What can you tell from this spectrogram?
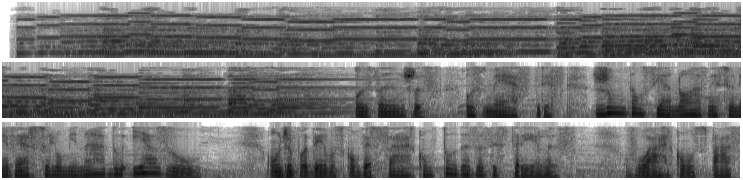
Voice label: AMIZADE MISTICA F, Telemensagens

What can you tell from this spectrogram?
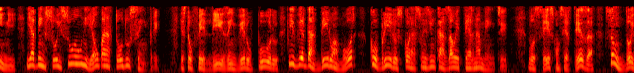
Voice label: PARABENS PELO CASAMENTO DO AMIGO (M); Casamentos

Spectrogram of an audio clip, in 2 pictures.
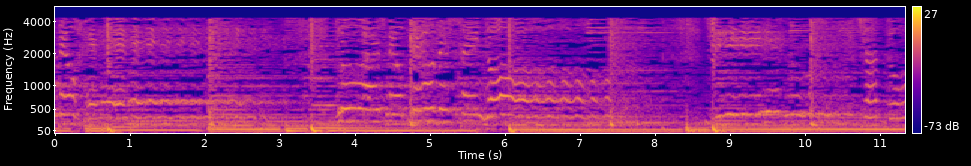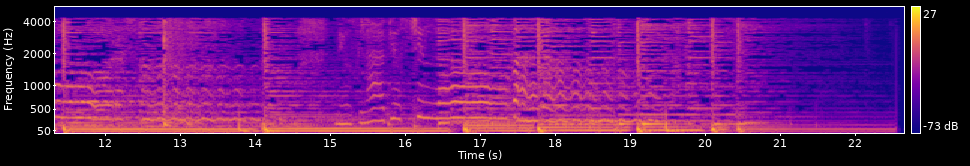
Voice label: ANO NOVO NEUTRO F; Telemensagens; Natal e Ano novo; fem; Misto

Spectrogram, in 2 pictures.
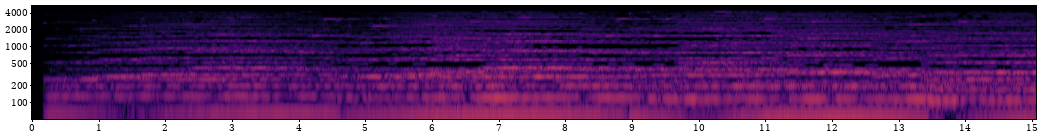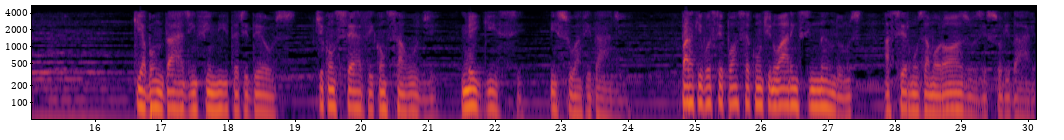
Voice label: Neutro Católico masculino; Aniversários; Aniversários diversos

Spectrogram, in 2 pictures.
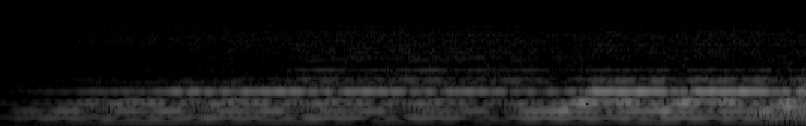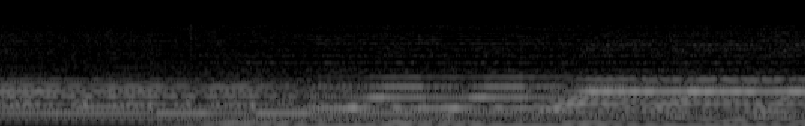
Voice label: SOGRA F, Telemensagens, Dia das Mães; Telemensagens 2017

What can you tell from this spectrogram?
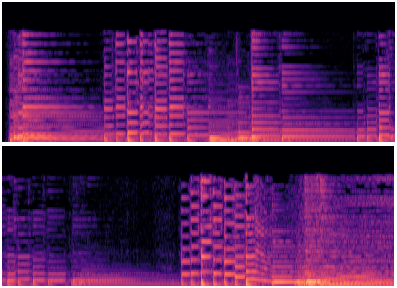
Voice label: ANIV. DE CASAMENTO ROMANTICO F; Aniversários; Aniversários diversos; fem

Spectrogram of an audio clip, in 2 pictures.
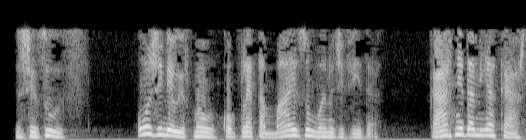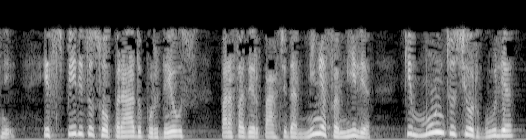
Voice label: Aniversário Feminino, Telemensagens

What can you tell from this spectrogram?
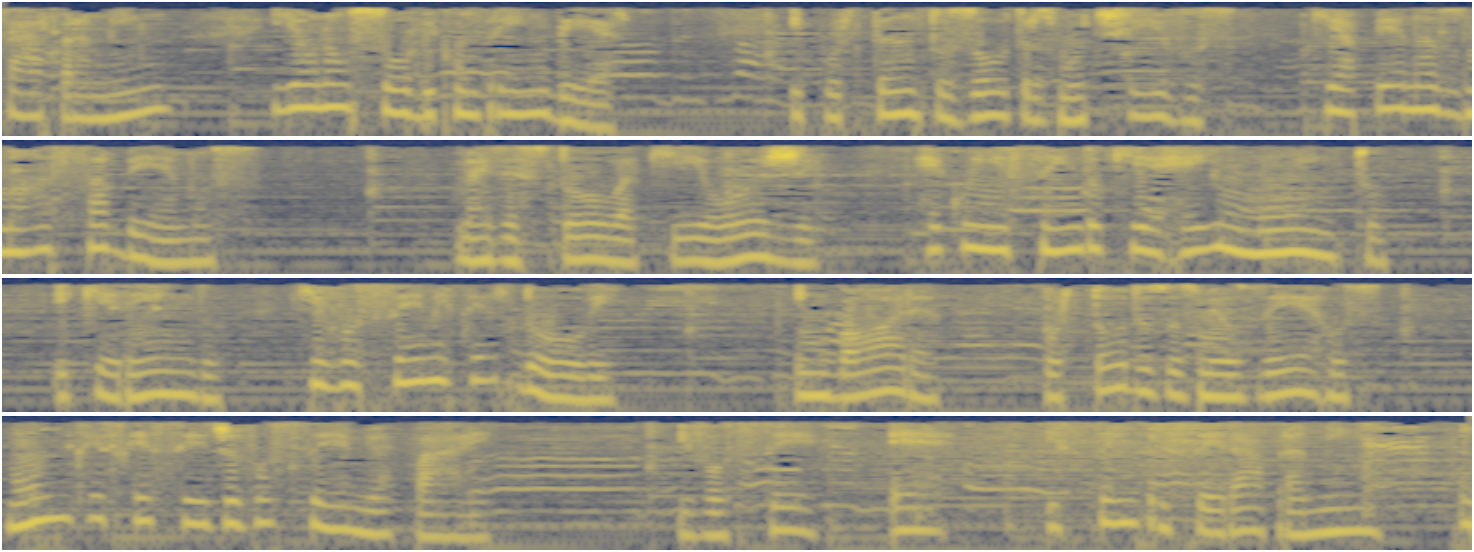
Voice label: DESCULPAS F, Telemensagens Dia dos Pais; Telemensagens 2017

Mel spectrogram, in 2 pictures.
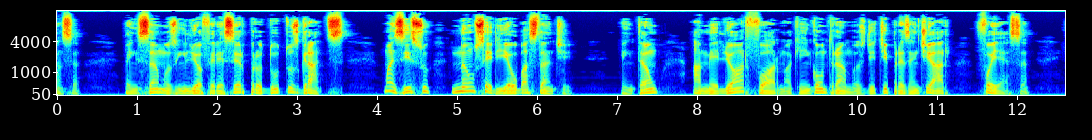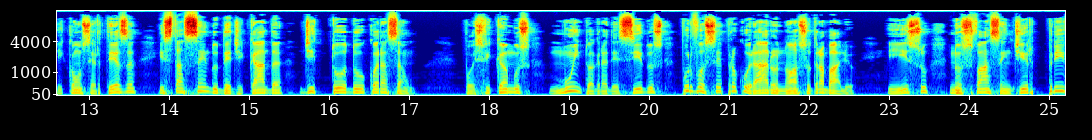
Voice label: Anivers cliente, Só Voz, masc; Telemensagens; Telemensagens 2017

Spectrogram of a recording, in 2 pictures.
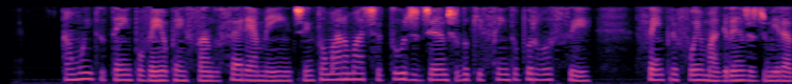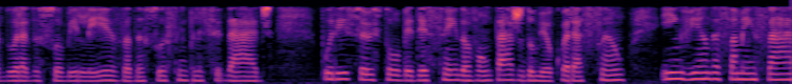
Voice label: CONVITE PARA SAIR (F); Românticas

